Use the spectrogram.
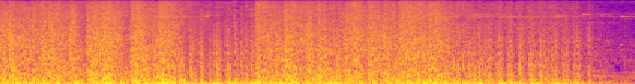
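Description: Rapid gunfire in Age of Wonders Planetfall, a dense, sustained barrage of overlapping shots that fills the whole moment and then tapers off.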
